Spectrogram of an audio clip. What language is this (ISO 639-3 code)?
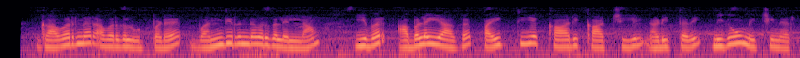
tam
